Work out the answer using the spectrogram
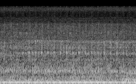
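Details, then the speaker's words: Honda Airblade 160 (26 km) with a new JVT racing pulley, idling after the side crankcase cover is refitted to check it stays quiet: a smooth, even putter with a steady low beat, no rattle or whine from the belt side; still quiet, healthy idle. "Nakakabit na natin, paandarin natin, tingnan na natin kung tahimik kasi baka umingay pag nakakabit yung panggilid, yung crankcase. Uy, effective, tahimik pa rin."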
